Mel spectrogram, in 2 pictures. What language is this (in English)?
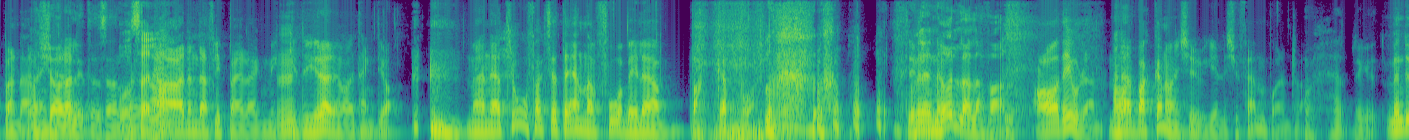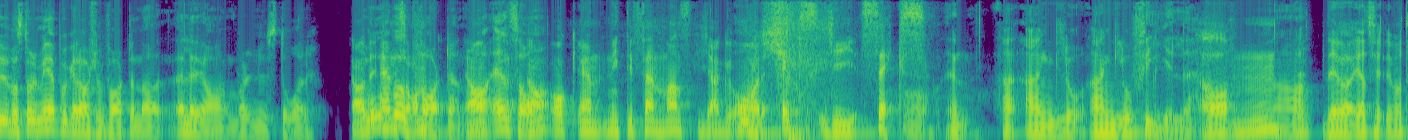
Swedish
